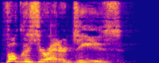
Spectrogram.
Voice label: Exec Generic, Executioner Orc Male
